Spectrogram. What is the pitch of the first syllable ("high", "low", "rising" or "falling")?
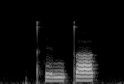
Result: low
